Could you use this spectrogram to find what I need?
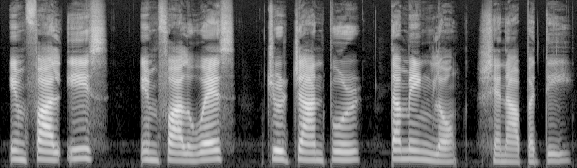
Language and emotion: Manipuri, neutral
